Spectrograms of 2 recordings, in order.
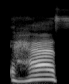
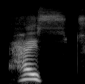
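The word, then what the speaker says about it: haste: পেনাসপত hurry up hurry up তাড়াতাড়ি করো make হ্যাস তাড়াতাড়ি করো এখানে যদি সঠিক উচ্চারণ করি তাহলে মেক মানে এটা হস যুক্ত হবে এখানে make make হেস্ট make হেস্ট তাড়াতাড়ি করোশিট আমরা কথায়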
